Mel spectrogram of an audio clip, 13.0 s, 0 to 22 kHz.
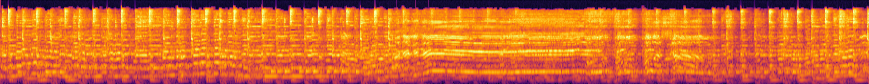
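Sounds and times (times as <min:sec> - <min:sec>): lively folk music: 0:00.0 - 0:13.0.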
